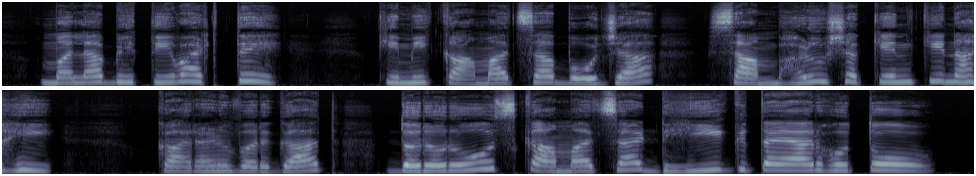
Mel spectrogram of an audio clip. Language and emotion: Marathi, fearful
